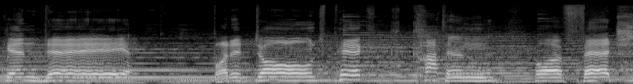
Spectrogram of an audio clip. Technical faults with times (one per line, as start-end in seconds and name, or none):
none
